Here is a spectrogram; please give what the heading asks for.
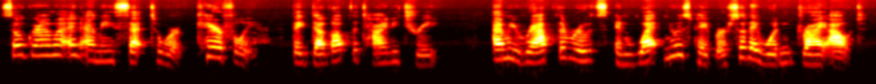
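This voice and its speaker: Very animated, high-voiced woman reading stories. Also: normal speed, poor audio. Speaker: storybook read-aloud host. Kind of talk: expressive children's story narration.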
